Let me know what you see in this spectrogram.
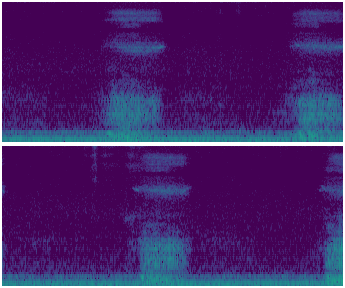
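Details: Dad and son snoring loudly while asleep on the last night of a trip: snoring on inspiration, about four breaths, with a steady low room hum.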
